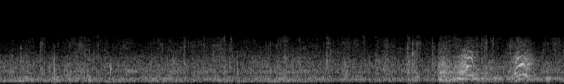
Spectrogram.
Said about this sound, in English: With the dog approaching, Evil continues walking toward the store.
